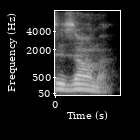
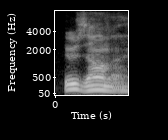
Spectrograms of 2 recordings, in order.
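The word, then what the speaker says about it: Uzomah: I believe it's Uzama. I think that's how you say it.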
